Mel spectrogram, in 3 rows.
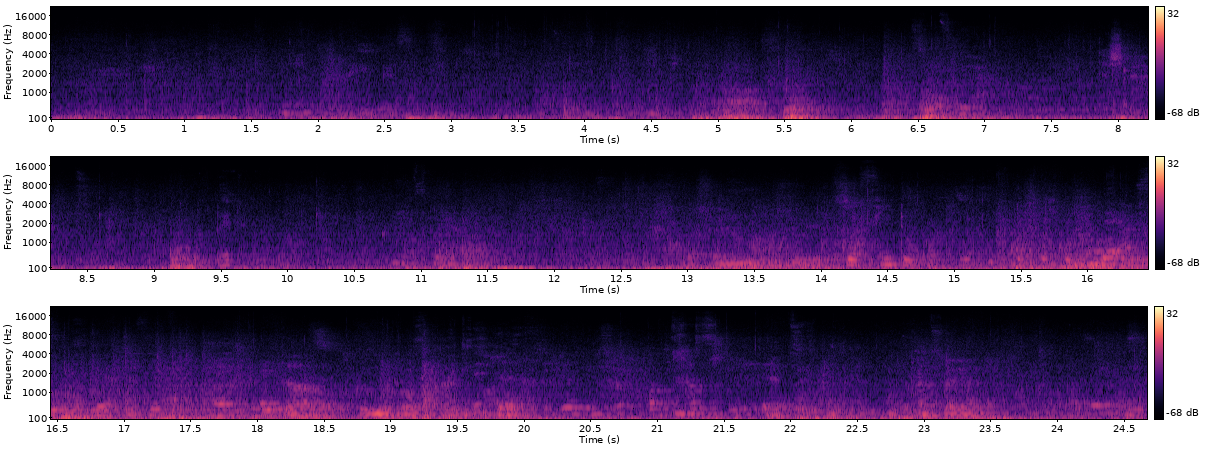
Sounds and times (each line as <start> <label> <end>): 0.1 slow walk through rooms with different kind of wooden floors and parquet 12.8
6.6 whisperings 11.8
